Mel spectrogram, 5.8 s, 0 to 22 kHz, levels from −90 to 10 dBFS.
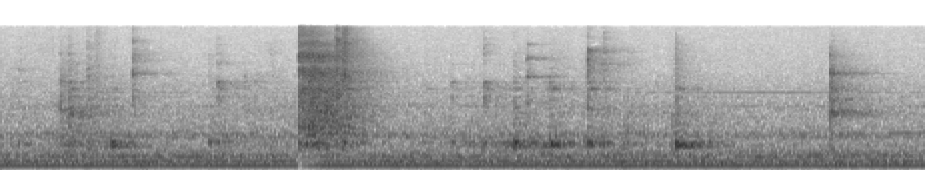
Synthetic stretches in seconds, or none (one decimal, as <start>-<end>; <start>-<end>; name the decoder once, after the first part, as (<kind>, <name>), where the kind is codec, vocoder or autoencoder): none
